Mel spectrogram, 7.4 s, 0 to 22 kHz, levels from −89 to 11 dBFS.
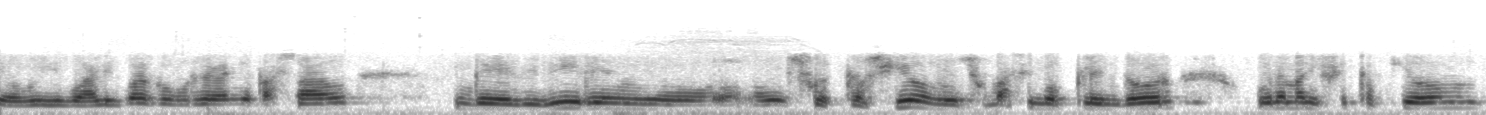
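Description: No technical faults can be heard anywhere in this recording.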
